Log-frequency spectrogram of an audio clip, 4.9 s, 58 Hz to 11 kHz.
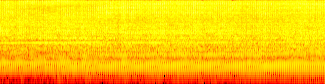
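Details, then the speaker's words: Generator on an RV trip, running for a week, has a hole in the muffler with a little smoke; it gives a steady, slightly high-pitched drone with a raspy exhaust edge and no surging, running a little fast; the owner suspects altitude, since it is tuned for 6,000–7,000 feet. "Once I start it up, it has been running for a week. It's actually running a little fast. It might be because of the altitude."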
